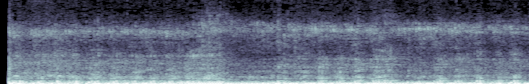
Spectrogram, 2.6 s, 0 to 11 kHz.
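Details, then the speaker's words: Turboed red-block Volvo 240 wagon: uneven, lumpy idle with a wavering low beat that never settles; rough running from fuel leaking through the fuel pressure regulator and its vacuum line into the throttle body, why it never responded to tuning. "I don't know yet but that car is running off of fuel that is leaking through the fuel pressure regulator through the vacuum line into the throttle body"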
